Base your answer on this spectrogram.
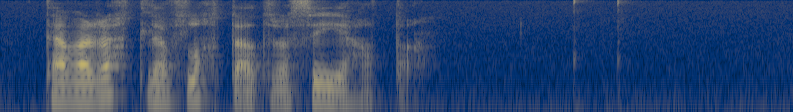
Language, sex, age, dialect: Faroese, female, 36-60, Suðuroy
